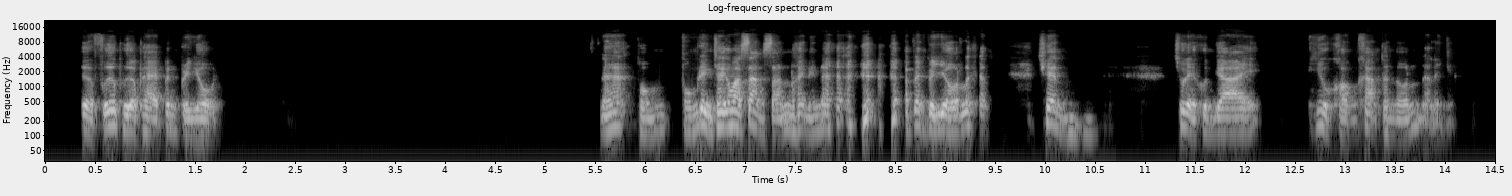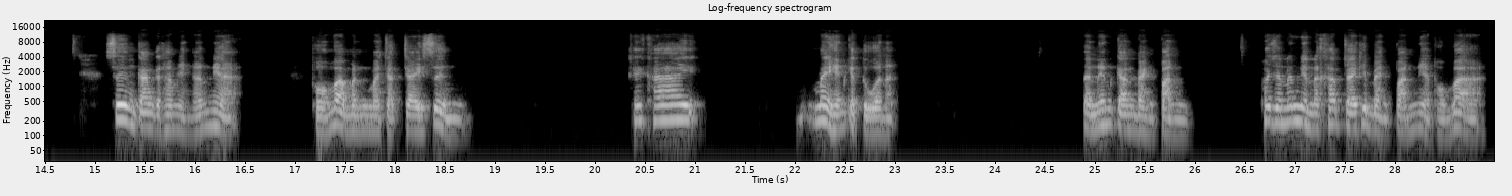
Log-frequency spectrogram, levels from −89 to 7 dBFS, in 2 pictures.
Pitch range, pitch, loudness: 140-220 Hz, 200 Hz, -24 LUFS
